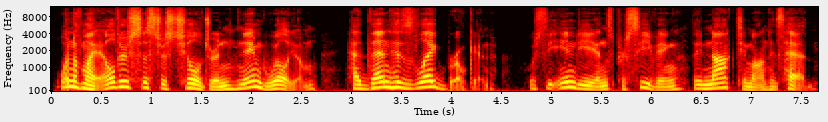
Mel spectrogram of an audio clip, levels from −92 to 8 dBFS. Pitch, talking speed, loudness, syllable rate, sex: 160 Hz, 180 wpm, -19 LUFS, 5.3 syllables/s, male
